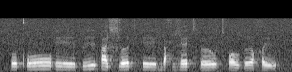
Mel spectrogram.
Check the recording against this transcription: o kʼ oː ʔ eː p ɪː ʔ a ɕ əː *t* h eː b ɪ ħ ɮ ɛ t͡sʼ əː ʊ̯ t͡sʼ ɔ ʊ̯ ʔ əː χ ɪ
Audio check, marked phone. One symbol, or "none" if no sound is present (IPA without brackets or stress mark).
t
